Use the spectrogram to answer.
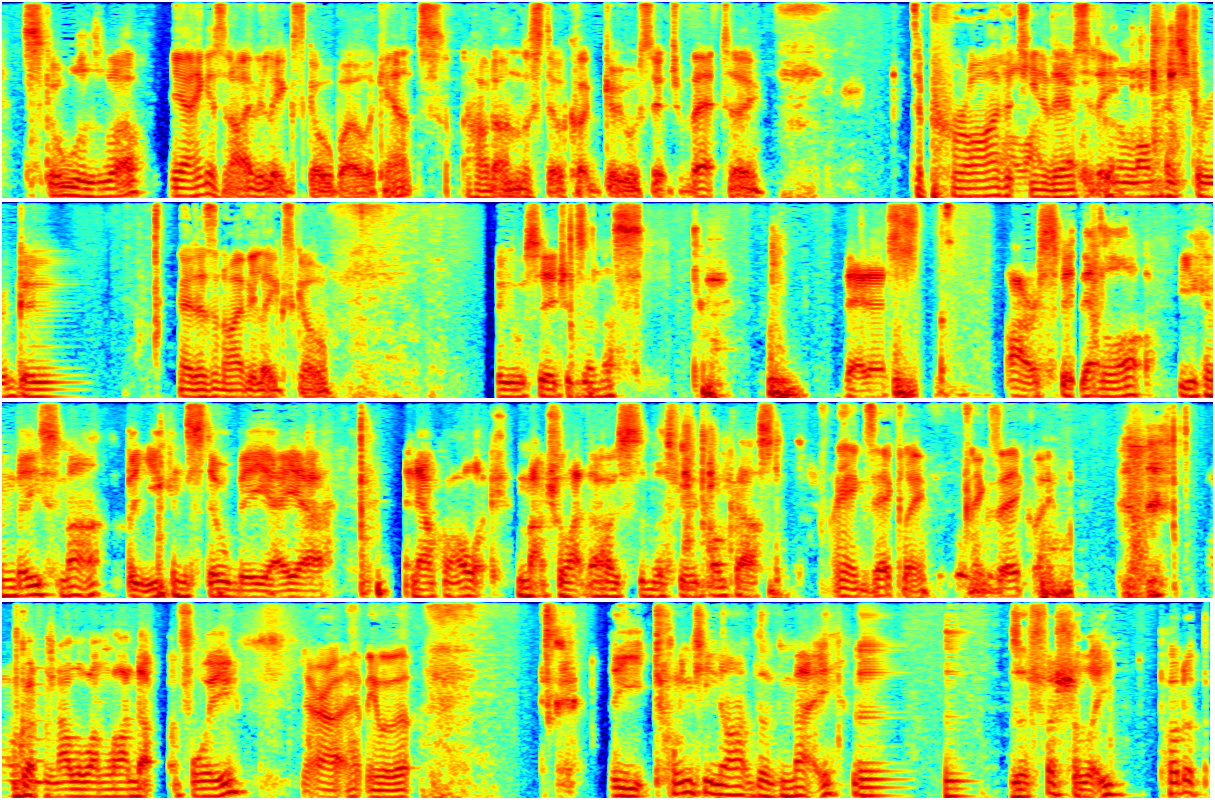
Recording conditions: drop-outs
